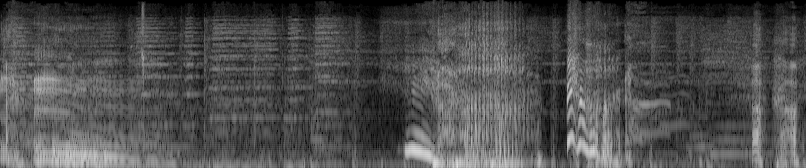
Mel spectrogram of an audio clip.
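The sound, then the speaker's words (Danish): A person imitates a horse's whinny with a wavering, trilling voice, then follows with a few loud, strained vocal bursts and gasps. The sounds are fairly loud, with no clear speech. “Jeg mestrer ikke vrinske som dig.”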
